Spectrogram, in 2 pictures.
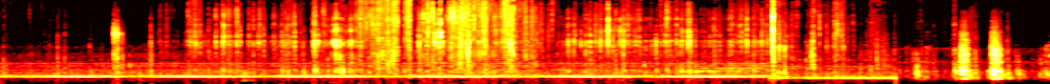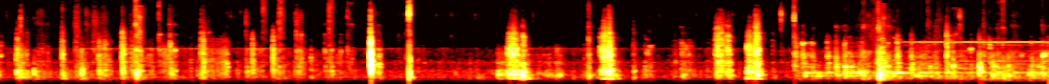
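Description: A plastic spreader scraping and smearing a wet white compound across a floor patch, with a steady hum beneath. After a cut, short metallic clicks and clinks as needle-nose pliers clamped in a vise are handled and their handles and jaws knock together.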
